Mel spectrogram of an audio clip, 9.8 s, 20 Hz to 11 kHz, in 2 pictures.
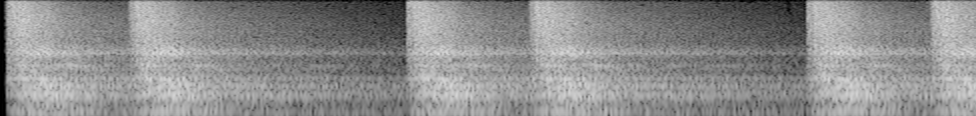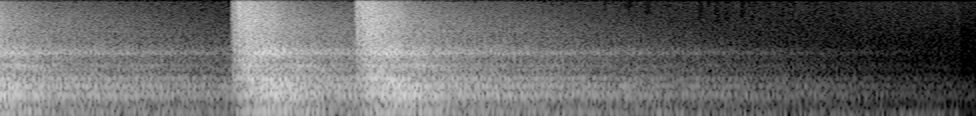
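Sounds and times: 
scary orchestral horror music: 0.0s - 8.4s
horror trailer impact hit: 0.0s - 8.7s.

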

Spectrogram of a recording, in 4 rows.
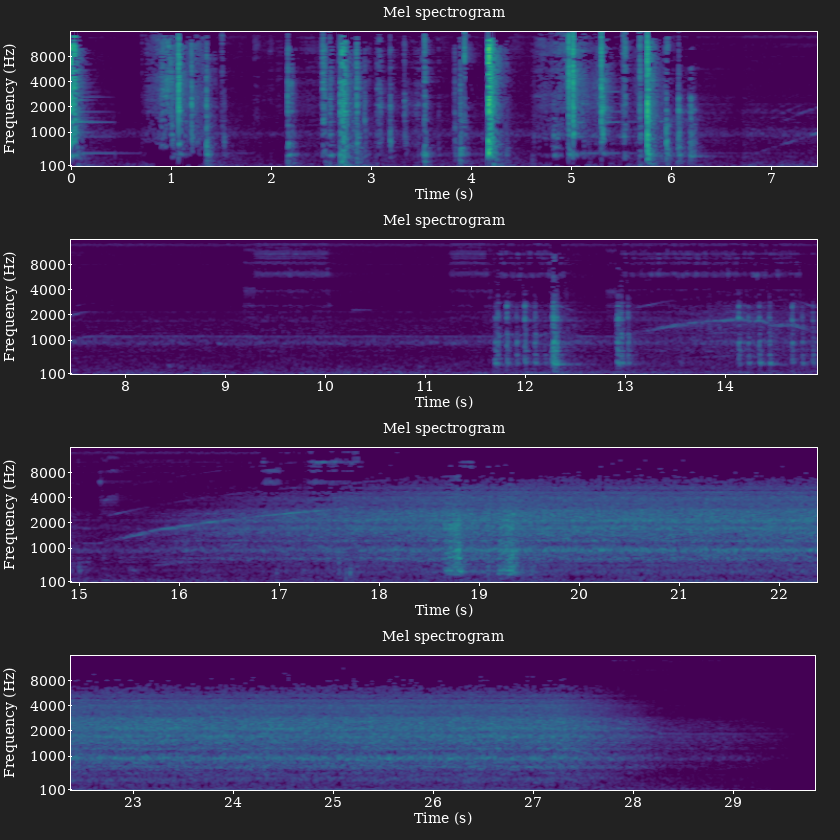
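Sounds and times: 
laptop DVD drive reading disc media: 0.0s - 1.6s, 2.2s - 6.3s, 11.3s - 27.6s.

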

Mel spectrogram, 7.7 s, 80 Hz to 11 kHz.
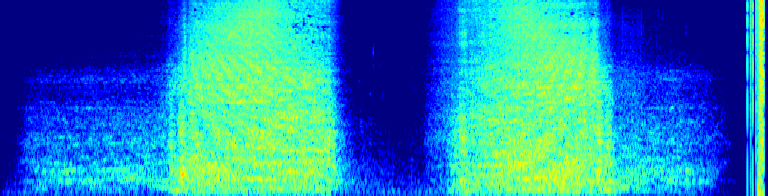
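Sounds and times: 
water spraying on a car interior grill at a car wash: 0.2s - 7.1s.

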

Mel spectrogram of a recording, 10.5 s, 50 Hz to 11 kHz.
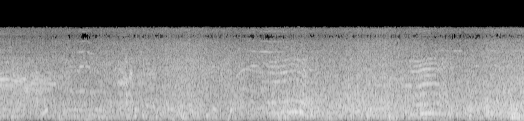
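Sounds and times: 
humpback whale moans: 0.0s - 3.6s, 4.6s - 10.3s.

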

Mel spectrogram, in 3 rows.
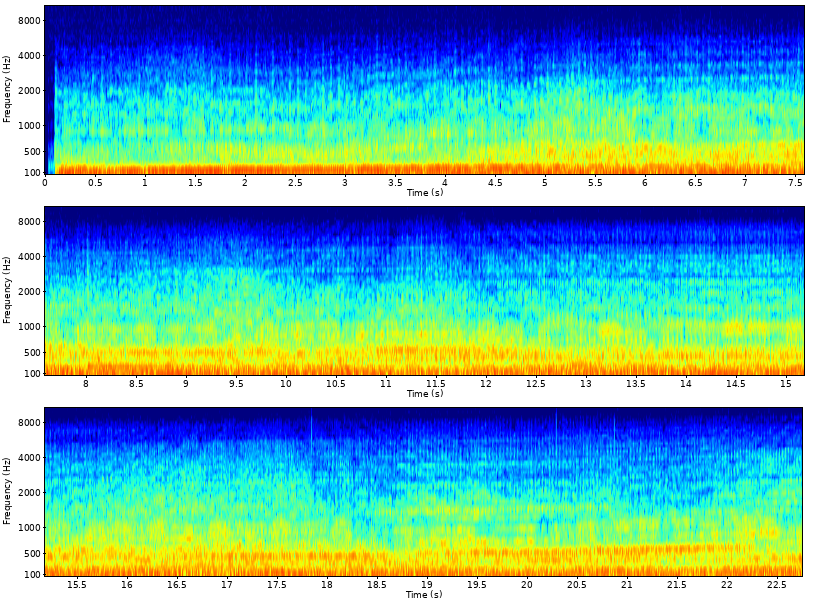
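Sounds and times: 
ascending spaceship taking off: 0.0s - 22.7s.

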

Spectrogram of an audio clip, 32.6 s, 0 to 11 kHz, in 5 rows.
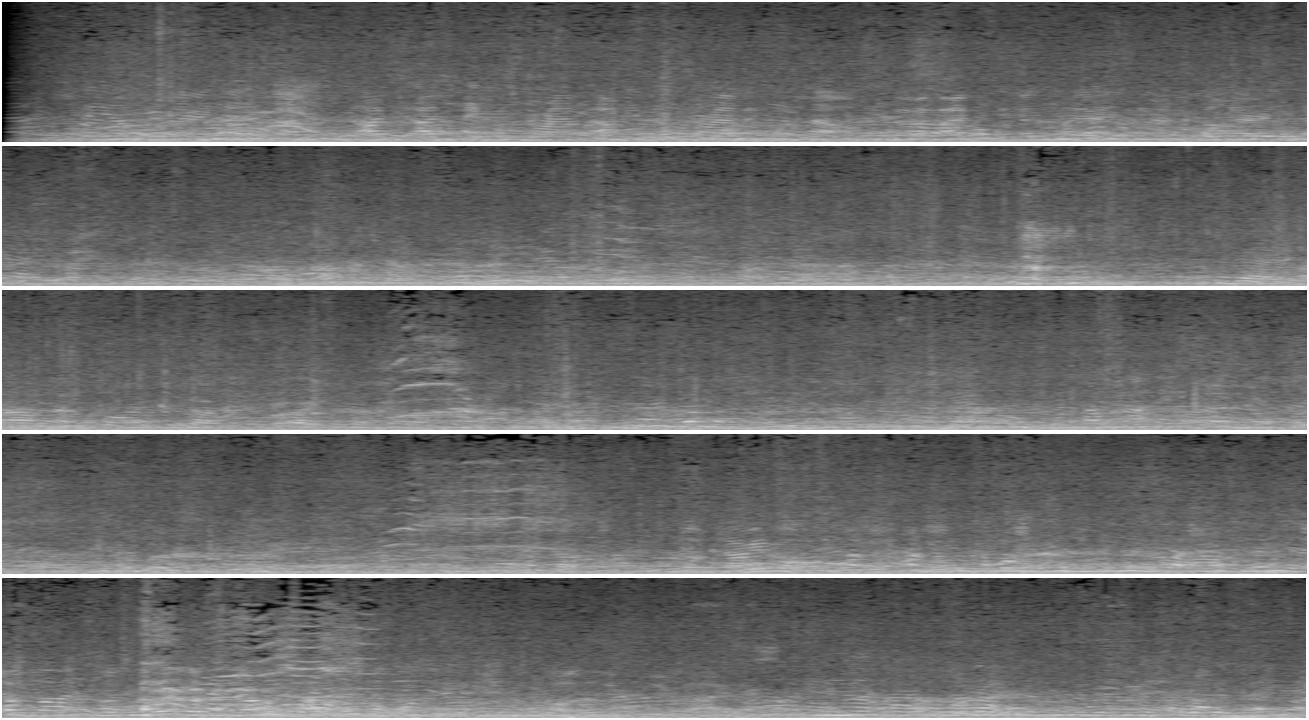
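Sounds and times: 
large busy craft market crowd indoors: 0.0s - 32.6s.

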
